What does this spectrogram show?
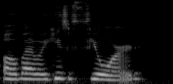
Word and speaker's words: fjord: And then here we have, by the way, he's a fjord. He's a fjord, not a ford.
